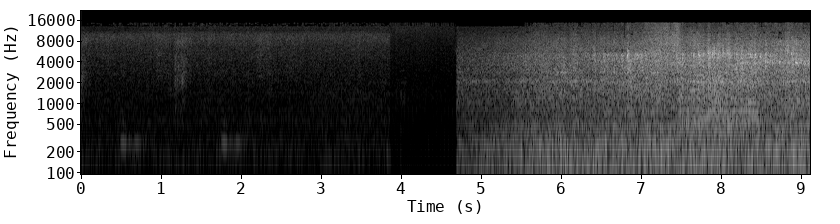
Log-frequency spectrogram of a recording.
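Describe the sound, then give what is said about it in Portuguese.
A train sound effect in the jingle of the Programa Igor Loyola show: after a quiet, humming stretch and a brief silence, a loud train rumble suddenly bursts in and roars steadily, with a faint horn-like tone rising briefly near the end. “Programa Igor Loyola, o trem, trem, trem, trem, o trem da comunicação, o trem da comunicação.”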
